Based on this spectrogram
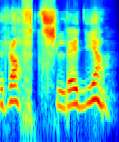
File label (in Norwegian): "raftslæggja", Hemsedal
